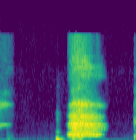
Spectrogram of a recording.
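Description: A woman's audible breath, like a sigh, about a second in and lasting about half a second.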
